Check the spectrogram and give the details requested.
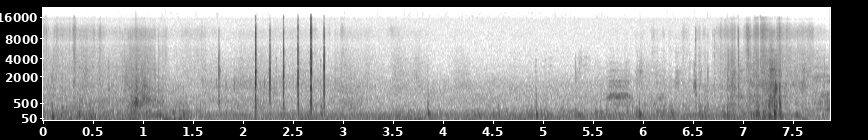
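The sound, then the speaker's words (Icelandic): Askur, a five-year-old Border Collie avalanche search dog, runs past in Flateyri, Iceland, with a quick burst of rhythmic, crisp paw falls over a low outdoor rumble, then fainter scuffling steps follow. “Askur, hlupa!”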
